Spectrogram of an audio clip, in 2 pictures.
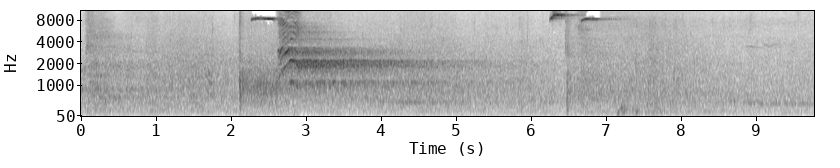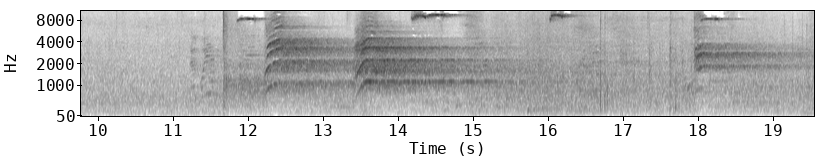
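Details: Belugas Hodoi, Gray and Mirai during a training session at Port of Nagoya Public Aquarium, 1 December 2019: harmonic, nasal drawn-out calls with a drooping start, in bursts at intervals, each preceded by short high whistle pips amid hall noise.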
